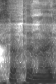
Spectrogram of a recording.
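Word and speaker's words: שטן: E Satanás aqui do lado direito, essa palavra que também com a mesma grafia, mas a pronúncia Satan, significa adversário.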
